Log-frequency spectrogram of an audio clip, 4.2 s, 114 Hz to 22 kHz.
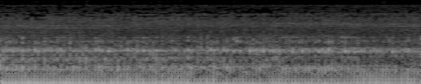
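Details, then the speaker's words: Citroen BX at idle, exhaust with non-genuine front pipe, sooty from diesel: deep even pulse about 3.5 beats a second with heavy low boom; exhaust louder than before, sounds like a tractor. "Ooh, I'm not sure I like that. I thought it sounded quite subdued before, but that's that sounds like a tractor."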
